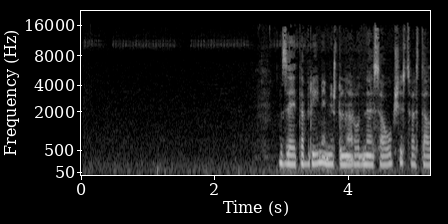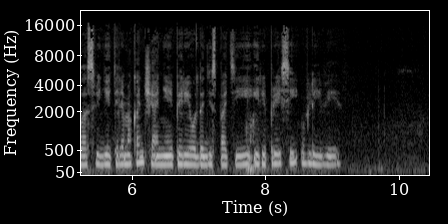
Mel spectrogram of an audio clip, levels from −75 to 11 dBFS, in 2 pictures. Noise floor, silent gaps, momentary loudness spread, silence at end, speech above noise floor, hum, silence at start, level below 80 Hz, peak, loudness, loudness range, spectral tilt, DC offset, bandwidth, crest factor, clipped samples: -50 dBFS; none; 7 LU; 1.35 s; 32 dB; none; 2.75 s; -50 dBFS; 0 dBFS; -18 LUFS; 6 LU; -4.5 dB/octave; under 0.1%; 16.5 kHz; 20 dB; under 0.1%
